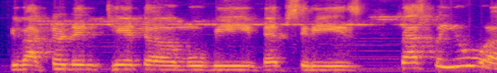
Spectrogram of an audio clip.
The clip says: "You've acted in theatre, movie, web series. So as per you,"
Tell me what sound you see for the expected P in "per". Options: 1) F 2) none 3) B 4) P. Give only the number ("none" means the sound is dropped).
1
